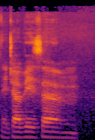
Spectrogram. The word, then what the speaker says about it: Nujabes: How do you say Nujabes? – Nujabes.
